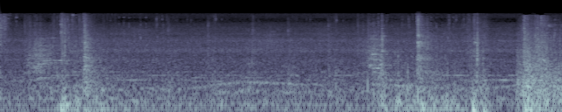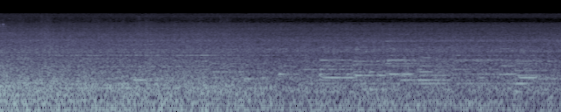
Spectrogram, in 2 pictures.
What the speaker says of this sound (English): I guess we're gonna ride on the tram.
